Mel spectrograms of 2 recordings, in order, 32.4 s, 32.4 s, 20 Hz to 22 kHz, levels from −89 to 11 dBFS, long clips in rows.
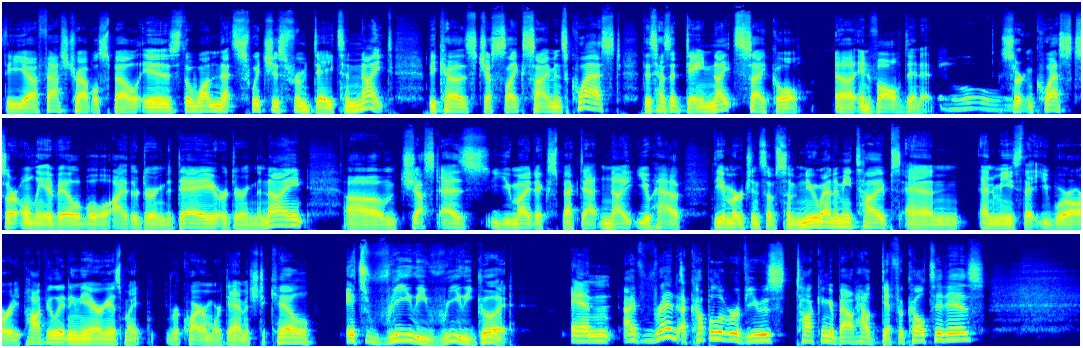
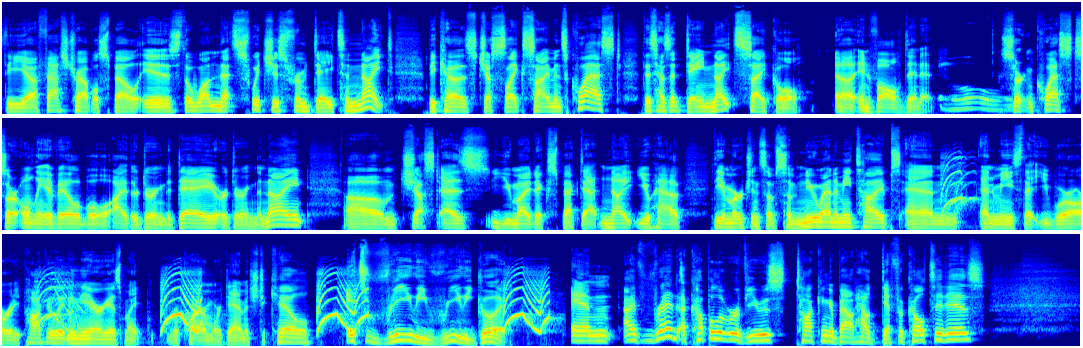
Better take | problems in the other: first | siren; loud; from 20 to 27 s; peak 5 dB above the speech

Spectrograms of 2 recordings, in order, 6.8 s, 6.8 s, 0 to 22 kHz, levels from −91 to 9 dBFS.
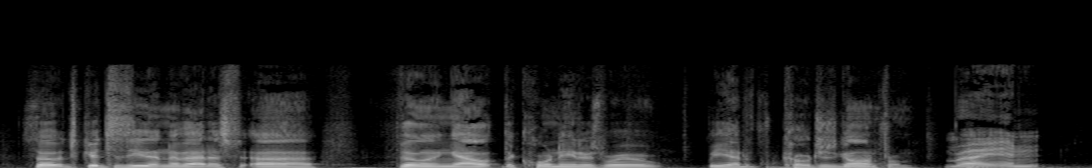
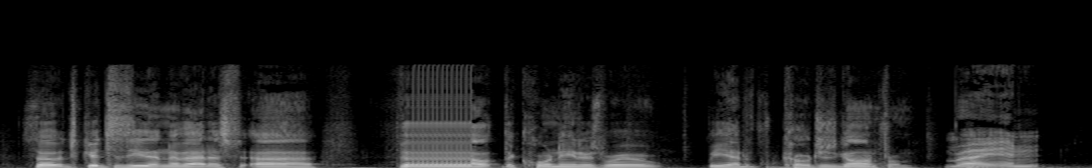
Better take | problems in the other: first | audio freezing; at 2.5 s

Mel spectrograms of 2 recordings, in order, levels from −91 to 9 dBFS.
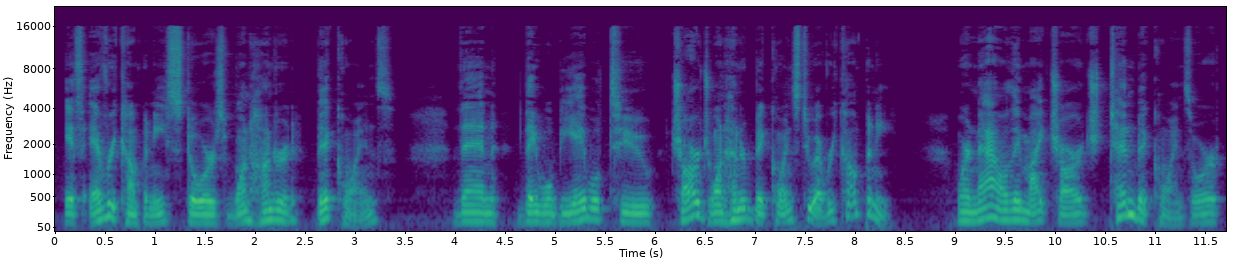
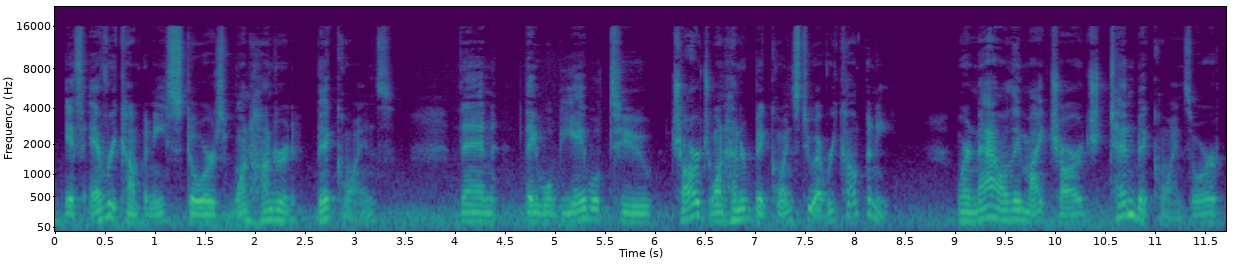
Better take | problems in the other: first | wind noise on the microphone; occasional gusts; 25 dB below the speech

